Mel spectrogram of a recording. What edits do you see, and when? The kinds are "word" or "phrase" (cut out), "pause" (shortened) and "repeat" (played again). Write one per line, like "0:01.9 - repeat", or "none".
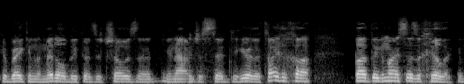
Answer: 0:01.9 - word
